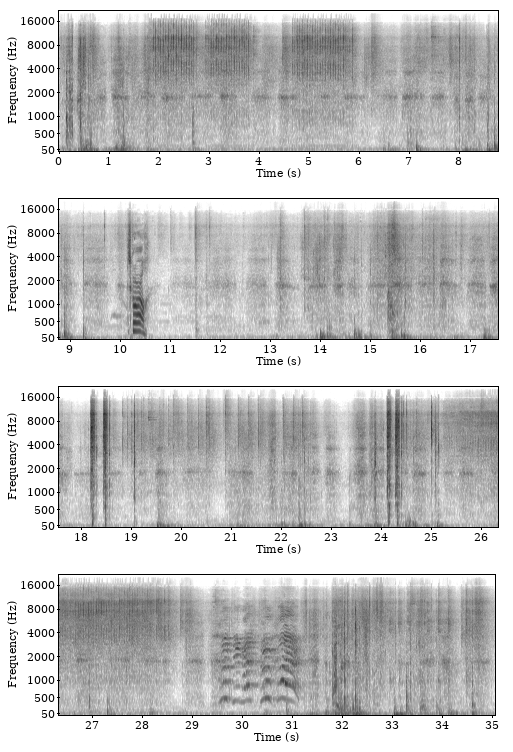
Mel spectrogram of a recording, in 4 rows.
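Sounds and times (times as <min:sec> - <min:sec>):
airsoft gun cracks: 0:18.2 - 0:19.2, 0:24.1 - 0:24.5
thumps and rustling: 0:31.6 - 0:34.8.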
